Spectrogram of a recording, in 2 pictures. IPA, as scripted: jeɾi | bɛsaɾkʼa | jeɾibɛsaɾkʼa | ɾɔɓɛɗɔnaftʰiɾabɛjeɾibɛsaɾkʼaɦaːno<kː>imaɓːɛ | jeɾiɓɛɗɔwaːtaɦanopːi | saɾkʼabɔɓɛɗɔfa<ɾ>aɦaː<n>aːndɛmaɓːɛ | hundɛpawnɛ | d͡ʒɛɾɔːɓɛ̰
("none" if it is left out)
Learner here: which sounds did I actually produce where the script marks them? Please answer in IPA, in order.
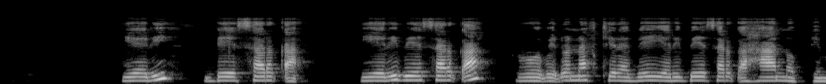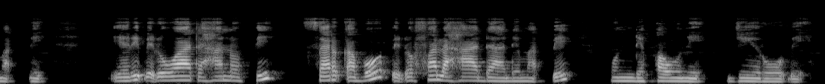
pː, l, d

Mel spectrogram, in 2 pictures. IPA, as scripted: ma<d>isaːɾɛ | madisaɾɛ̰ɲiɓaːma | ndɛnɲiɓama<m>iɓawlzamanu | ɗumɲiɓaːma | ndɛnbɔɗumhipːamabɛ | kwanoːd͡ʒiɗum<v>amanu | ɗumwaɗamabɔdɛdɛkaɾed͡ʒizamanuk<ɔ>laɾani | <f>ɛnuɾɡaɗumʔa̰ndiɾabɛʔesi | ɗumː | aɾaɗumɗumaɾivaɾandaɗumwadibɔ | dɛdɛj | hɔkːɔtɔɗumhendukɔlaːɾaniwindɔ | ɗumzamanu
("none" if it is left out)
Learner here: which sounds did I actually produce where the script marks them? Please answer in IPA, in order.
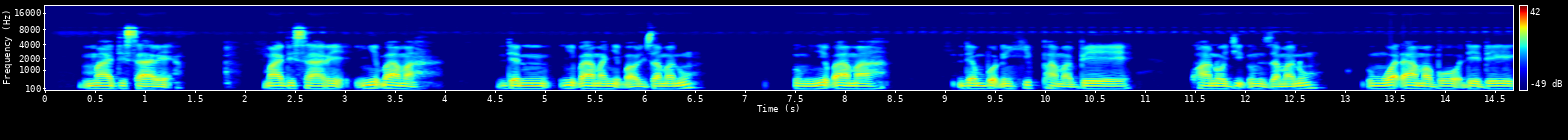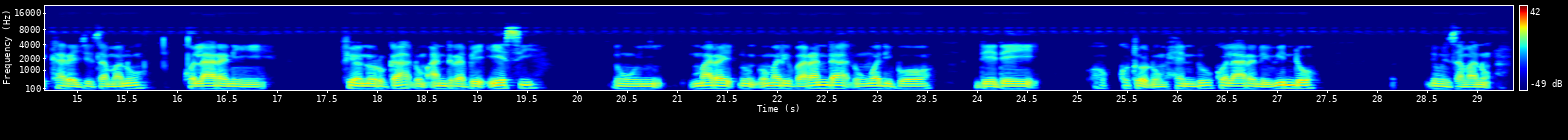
d, ɲ, z, ɔ, f

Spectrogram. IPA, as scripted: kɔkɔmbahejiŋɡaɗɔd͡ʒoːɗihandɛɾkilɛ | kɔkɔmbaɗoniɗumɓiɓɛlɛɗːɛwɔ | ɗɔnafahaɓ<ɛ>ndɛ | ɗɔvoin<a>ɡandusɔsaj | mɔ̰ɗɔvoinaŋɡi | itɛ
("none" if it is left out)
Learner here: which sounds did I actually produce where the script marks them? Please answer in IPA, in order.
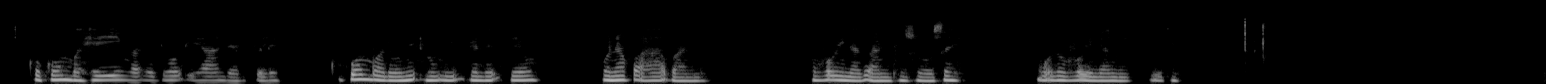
a, a

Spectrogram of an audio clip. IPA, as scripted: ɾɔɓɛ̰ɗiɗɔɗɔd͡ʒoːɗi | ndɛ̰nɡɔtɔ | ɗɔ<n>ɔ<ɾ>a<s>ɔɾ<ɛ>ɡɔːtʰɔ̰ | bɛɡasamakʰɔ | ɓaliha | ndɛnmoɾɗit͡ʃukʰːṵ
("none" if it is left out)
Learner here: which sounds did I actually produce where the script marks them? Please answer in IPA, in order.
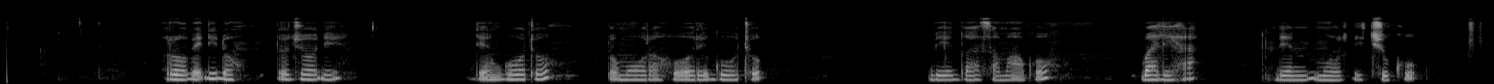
m, ɾ, h, ɛ

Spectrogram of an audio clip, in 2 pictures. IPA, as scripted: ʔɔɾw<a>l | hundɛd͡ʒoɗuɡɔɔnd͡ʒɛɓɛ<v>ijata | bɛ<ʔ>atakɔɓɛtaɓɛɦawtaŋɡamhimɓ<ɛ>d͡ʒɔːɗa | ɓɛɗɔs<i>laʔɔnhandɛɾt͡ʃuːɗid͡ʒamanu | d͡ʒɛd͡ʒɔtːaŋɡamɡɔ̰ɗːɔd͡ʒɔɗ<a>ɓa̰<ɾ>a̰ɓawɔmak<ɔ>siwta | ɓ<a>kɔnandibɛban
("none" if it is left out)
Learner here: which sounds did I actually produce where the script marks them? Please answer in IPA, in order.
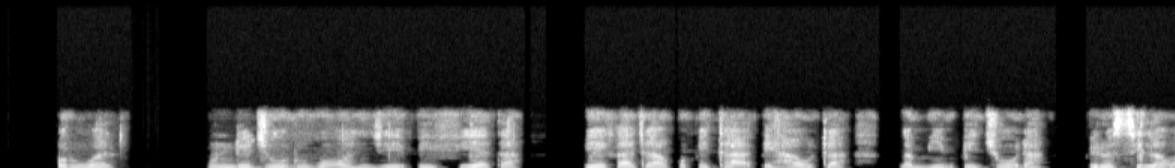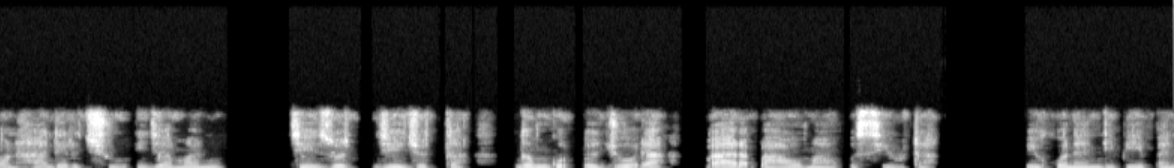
a, f, k, ɛ, i, a, ɾ, ɔ, ɛ

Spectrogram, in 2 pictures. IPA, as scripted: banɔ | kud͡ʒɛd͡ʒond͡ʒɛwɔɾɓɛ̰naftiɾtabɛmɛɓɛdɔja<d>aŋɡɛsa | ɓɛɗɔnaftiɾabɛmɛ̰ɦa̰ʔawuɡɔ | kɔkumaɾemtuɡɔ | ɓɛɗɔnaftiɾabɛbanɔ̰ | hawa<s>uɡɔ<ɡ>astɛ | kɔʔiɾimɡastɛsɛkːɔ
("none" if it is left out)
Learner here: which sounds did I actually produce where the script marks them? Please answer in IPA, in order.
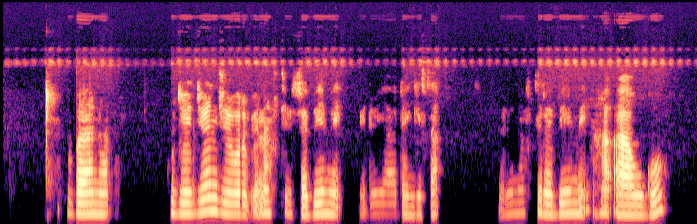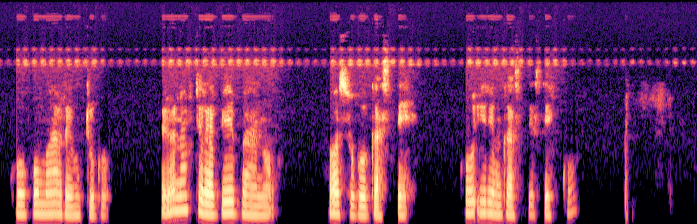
d, s, ɡ

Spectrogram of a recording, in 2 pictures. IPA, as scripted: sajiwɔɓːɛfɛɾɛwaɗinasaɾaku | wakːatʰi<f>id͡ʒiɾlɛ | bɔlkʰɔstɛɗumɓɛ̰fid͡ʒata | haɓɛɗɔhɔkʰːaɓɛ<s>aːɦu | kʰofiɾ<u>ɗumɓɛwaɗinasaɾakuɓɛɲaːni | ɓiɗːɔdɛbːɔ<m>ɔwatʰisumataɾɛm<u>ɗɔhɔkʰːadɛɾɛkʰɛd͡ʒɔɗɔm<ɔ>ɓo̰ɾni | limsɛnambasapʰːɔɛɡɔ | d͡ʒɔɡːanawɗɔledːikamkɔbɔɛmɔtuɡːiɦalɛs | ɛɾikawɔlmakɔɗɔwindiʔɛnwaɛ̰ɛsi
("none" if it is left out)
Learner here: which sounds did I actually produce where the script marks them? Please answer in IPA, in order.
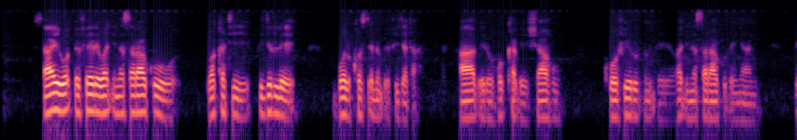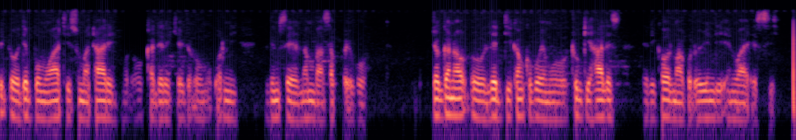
f, ʃ, u, m, ɔ, ɔ

